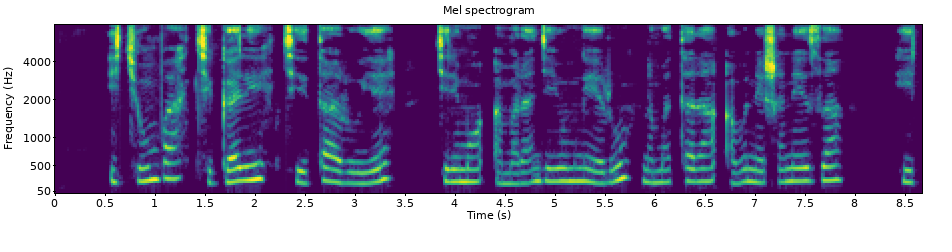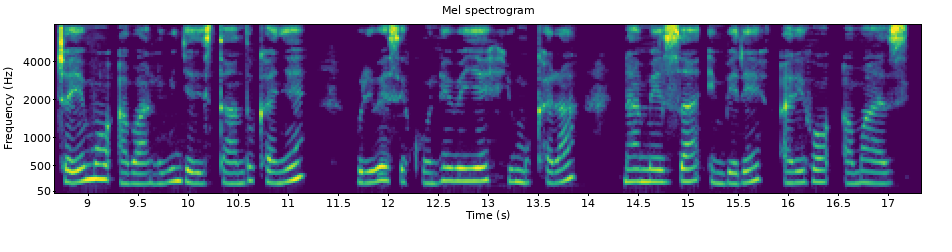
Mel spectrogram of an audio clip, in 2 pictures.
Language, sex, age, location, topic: Kinyarwanda, female, 18-24, Nyagatare, health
